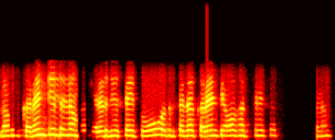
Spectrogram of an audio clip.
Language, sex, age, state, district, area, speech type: Kannada, female, 45-60, Karnataka, Gulbarga, urban, conversation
